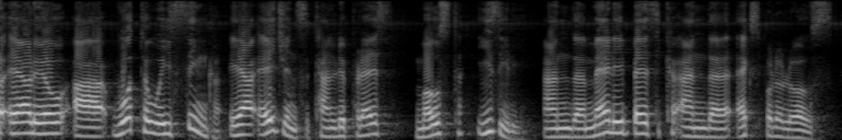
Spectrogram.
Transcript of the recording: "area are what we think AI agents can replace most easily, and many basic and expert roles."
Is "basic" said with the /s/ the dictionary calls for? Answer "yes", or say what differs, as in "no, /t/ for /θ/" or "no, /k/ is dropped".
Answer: yes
